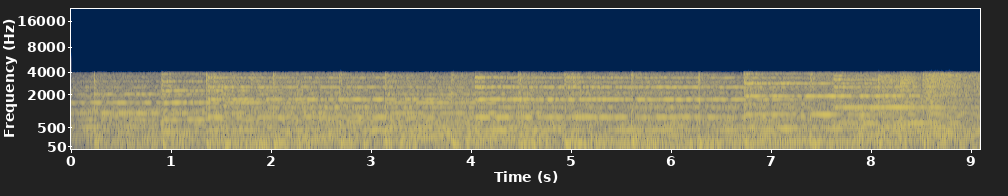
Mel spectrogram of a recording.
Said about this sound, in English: Radio Netherlands, the station with big bells.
